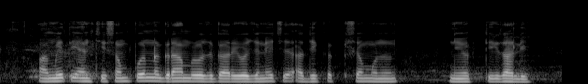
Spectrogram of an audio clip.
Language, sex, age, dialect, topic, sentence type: Marathi, male, 18-24, Standard Marathi, banking, statement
